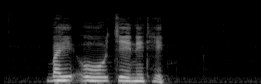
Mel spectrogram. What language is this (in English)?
Thai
